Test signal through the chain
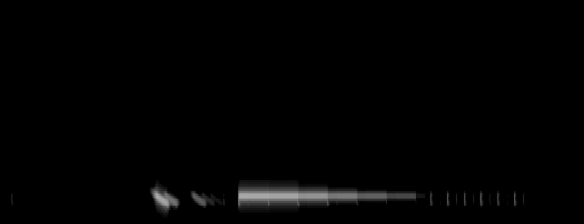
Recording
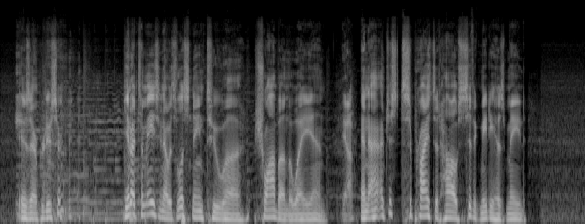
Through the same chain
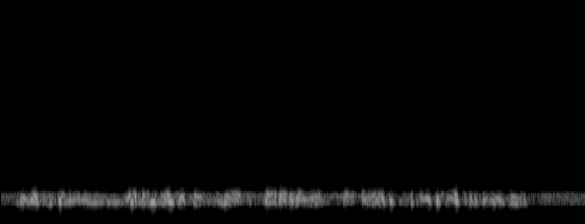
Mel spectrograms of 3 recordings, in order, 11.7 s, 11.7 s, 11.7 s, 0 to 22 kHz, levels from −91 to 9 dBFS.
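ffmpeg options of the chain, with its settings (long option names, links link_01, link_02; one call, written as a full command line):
ffmpeg -i in.wav -af "areverse,acompressor=threshold=-26dB:ratio=6,areverse,asoftclip=type=tanh:threshold=-22dB,asuperpass=centerf=450:order=20:qfactor=3.1,aecho=1:1:182:0.1" out.wav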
